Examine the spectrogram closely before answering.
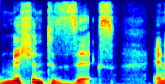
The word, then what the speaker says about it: Zyxx: There's this new podcast out called Mission to Zix, and it's actually Wait a second. Zix? Zix, yeah. How do you spell that? ZYXX, just like it sounds.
